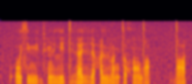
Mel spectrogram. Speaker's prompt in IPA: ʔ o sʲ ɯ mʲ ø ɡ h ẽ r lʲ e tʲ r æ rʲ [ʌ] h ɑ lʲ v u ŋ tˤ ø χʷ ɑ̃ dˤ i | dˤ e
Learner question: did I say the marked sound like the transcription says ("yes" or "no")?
no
